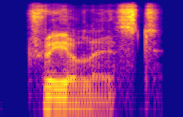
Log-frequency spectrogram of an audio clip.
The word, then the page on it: trialist: British English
